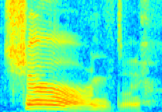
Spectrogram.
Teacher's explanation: Charmed! Non, charm, le M vibre, donc on va rajouter simplement le son D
